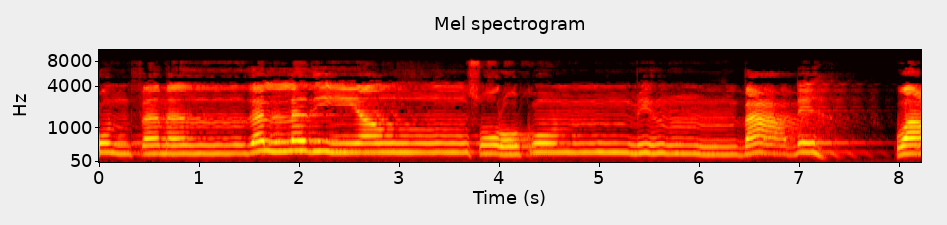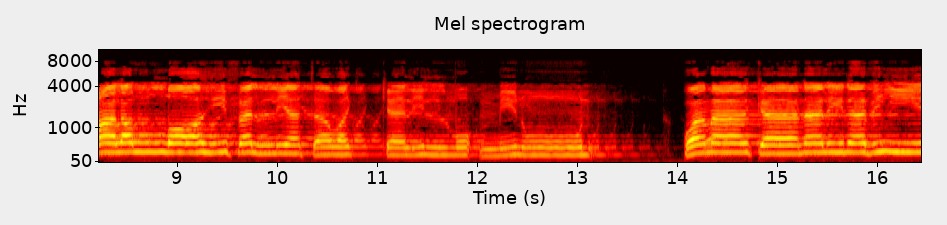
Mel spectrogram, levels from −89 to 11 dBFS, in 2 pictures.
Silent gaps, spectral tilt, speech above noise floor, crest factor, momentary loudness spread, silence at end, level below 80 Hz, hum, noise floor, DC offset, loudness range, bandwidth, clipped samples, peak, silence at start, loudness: none; -4.5 dB/octave; 40 dB; 18 dB; 12 LU; 0 s; -72 dBFS; none; -63 dBFS; under 0.1%; 7 LU; 8.4 kHz; under 0.1%; -4 dBFS; 0 s; -23 LUFS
